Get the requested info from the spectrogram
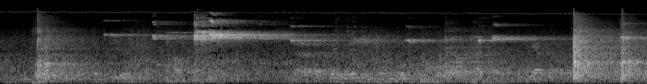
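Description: Badminton rally in a large hall: three sharp racket strikes on the shuttlecock, about half a second in, at two seconds and near the end, with short high squeaks of court shoes on the wooden floor in between.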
